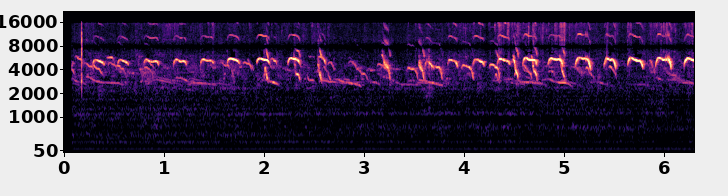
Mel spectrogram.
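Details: Serama chicks calling: a busy stream of high, thin peeps, several overlapping birds chirping rapidly with short arched and falling notes, steady low hum underneath.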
